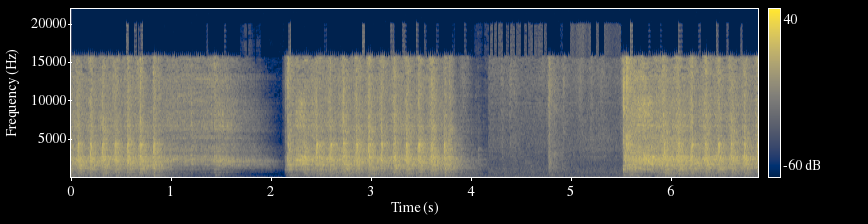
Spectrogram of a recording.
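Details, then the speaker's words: Junk Polaris Trail Boss 250 4x4 ATV, cleaned carburetor and new starter, run with the clutch removed to trace an earlier noise; small engine fires in lively bursts with no squeal, much quieter; clutch suspected misinstalled or worn, normal running. "all right so it's a lot quieter without the clutch so that's good um so i think the clutch was just maybe put on wrong or something"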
